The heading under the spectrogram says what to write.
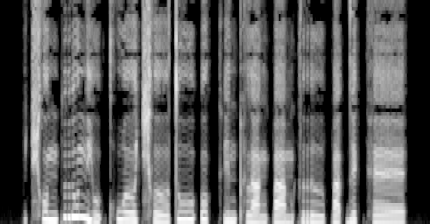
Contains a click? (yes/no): no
